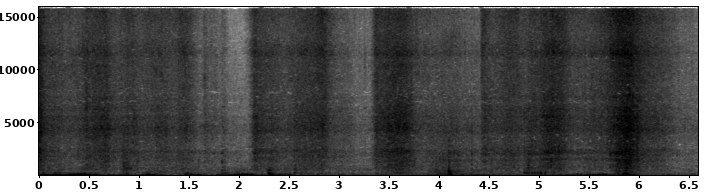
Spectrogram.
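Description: Dry rice straw rustling in several short swells as a bundle of it is handled and shaped by hand.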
